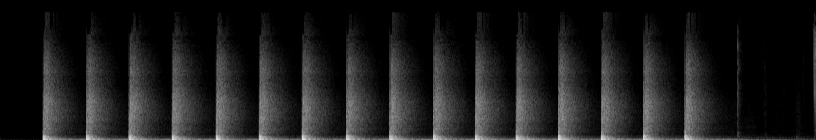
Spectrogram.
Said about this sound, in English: if I play it just on the snare drum,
